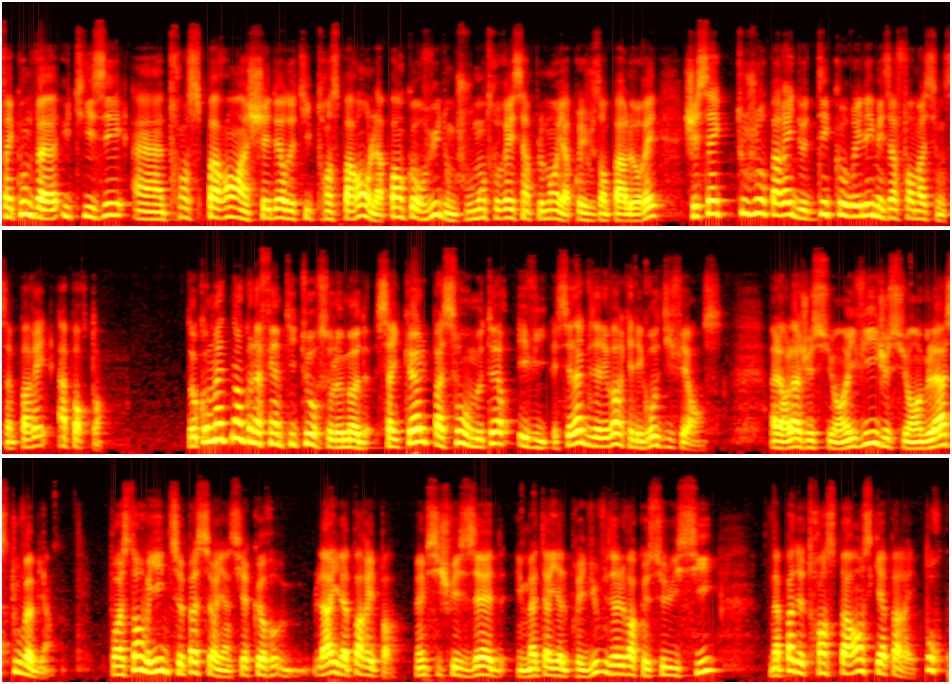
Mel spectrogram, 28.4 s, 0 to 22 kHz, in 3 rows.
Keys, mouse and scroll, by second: 15.2-24.4 drag, 24.4 z.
